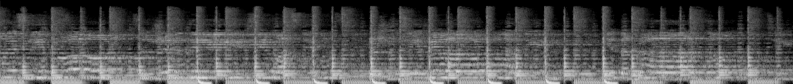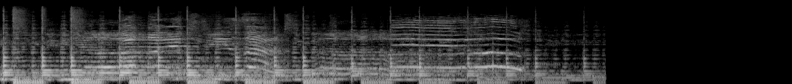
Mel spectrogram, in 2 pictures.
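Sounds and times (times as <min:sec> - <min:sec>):
lezginka dance music: 0:00.0 - 0:06.7, 0:07.5 - 0:13.4.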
